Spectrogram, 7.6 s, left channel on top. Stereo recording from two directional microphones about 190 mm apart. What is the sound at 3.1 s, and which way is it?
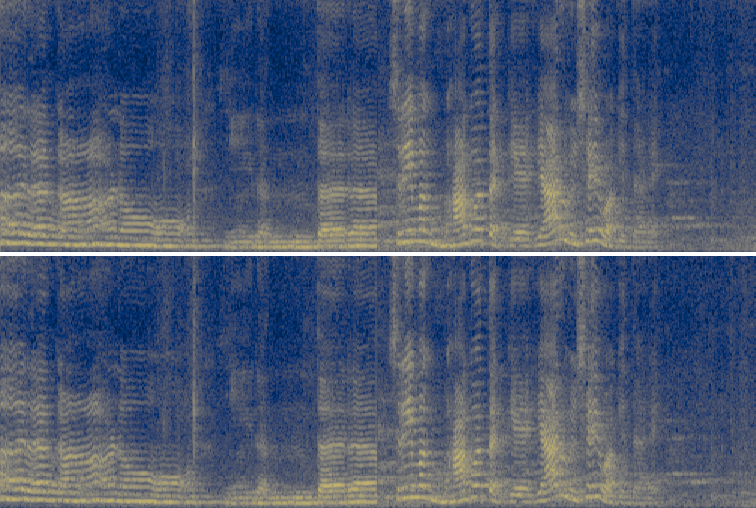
A woman's voice, 15° right (ahead or behind).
